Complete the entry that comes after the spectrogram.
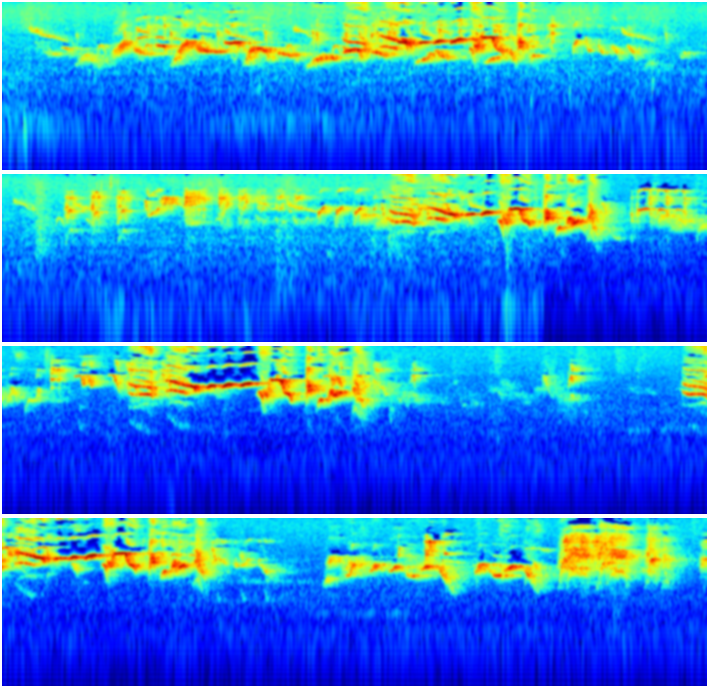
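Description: Small birds chirping and twittering in quick, high phrases that come in bursts with short pauses between them.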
